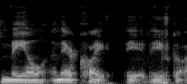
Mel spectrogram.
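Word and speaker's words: Maol: they band called male which is m h a o l with a with the H and brackets but I think it's pronounced male and they're quite they've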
